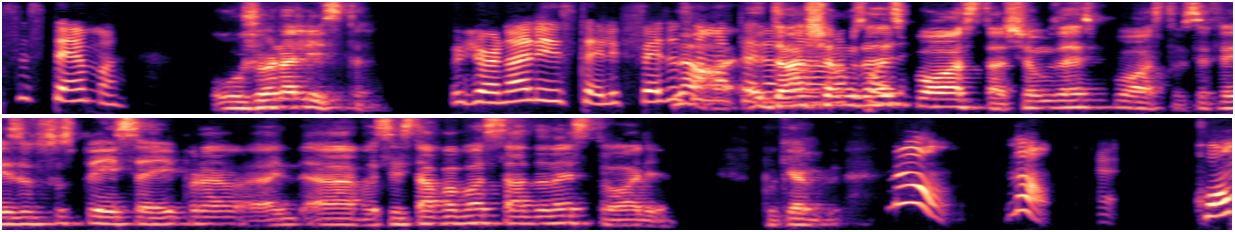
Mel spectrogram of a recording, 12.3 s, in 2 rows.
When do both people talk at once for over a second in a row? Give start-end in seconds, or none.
3.3-4.5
